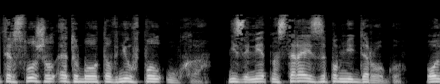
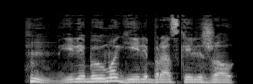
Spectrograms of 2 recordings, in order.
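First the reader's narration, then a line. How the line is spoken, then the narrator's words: Wry snort. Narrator (Russian): хмыкнул пограничник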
